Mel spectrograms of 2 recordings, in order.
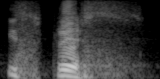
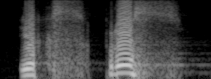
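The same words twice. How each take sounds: First: "एक्सप्रेस" said as "ispres", no K sound; village mispronunciation. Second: Said in the usual way. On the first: Shown as a demonstration. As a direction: reduce "एक्सप्रेस" to is-pres. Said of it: "गांव के लोग उसको". ("एक्सप्रेस" को "इस्प्रेस" जैसा बोलकर) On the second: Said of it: "बोलने में ज़्यादा ताकत लगती है".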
